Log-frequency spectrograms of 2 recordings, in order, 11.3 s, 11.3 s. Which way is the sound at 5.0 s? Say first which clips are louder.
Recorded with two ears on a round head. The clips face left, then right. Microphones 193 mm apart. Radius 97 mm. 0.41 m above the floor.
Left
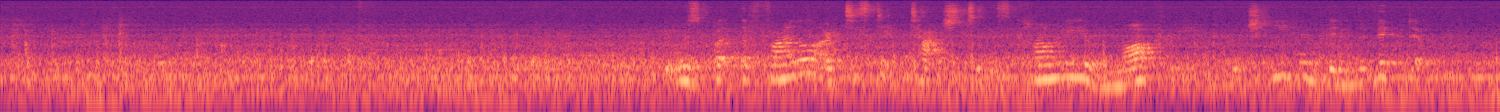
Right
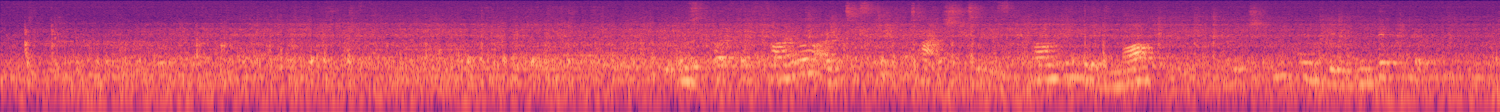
Left 2 dB; 15° left (ahead or behind).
